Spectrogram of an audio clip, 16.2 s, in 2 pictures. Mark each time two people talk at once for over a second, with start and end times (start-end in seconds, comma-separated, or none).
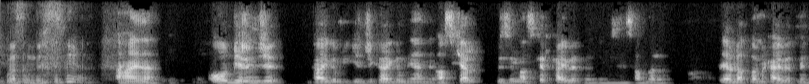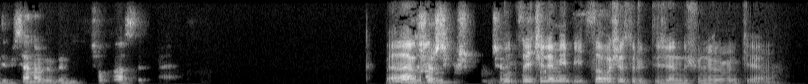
12.1-13.6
